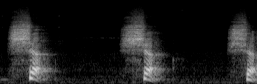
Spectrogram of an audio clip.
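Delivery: sh sounded out as a short "shuh"; teacher repeating sh as an isolated sound; digraph sound demo. Shown as a demonstration. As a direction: say sh as one blended syllable, spaced out. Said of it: "gives a sound".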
